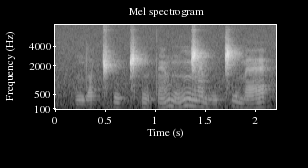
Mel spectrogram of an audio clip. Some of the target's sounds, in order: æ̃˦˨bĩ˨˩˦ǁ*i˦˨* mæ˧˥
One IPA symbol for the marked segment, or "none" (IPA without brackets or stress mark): i˦˨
